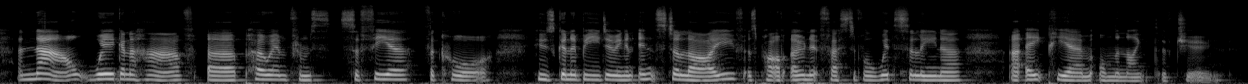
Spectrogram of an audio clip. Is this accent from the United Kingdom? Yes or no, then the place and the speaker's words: yes; London, United Kingdom; I grew up in London as well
